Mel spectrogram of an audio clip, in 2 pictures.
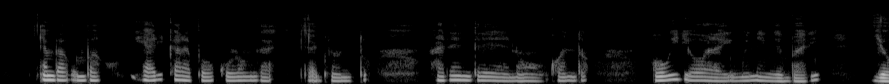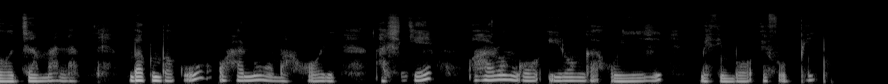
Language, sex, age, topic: Oshiwambo, male, 25-35, agriculture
